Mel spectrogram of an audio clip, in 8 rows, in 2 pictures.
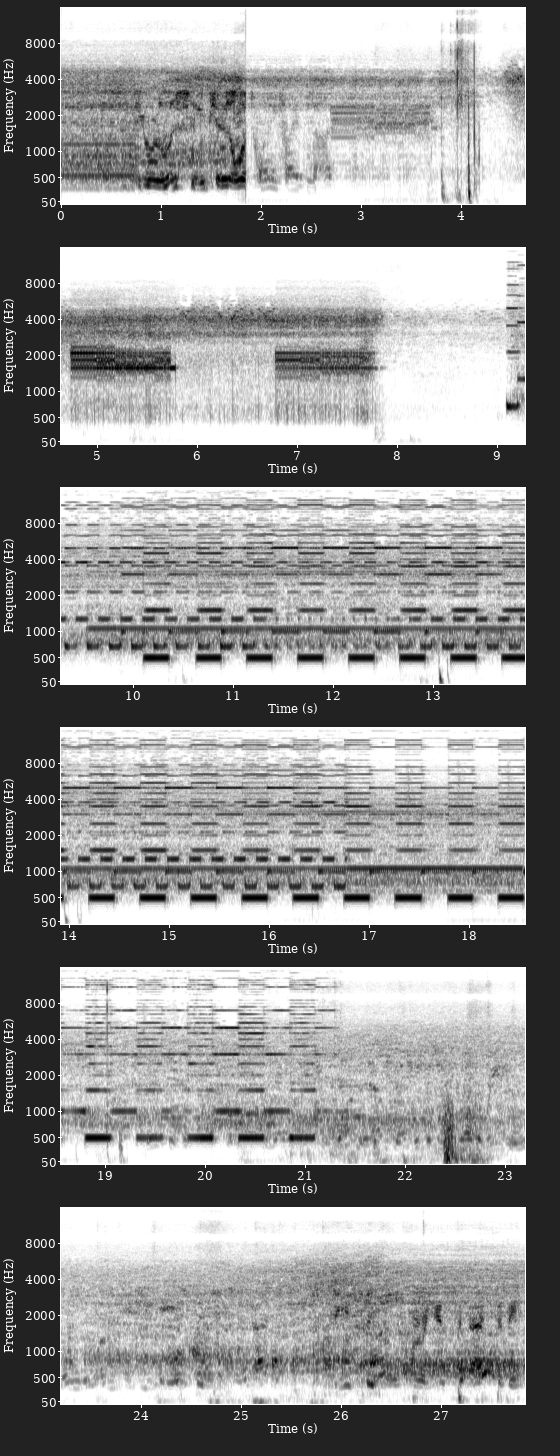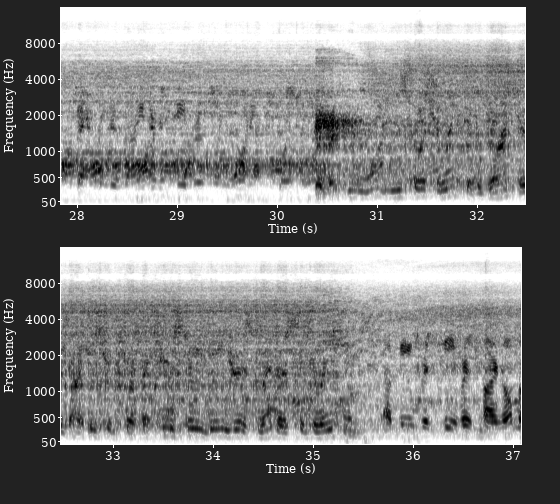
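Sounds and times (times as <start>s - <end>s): radio static: 0.4s - 8.2s, 10.3s - 37.0s
alert alarm beeping: 9.1s - 22.9s
screechy data bursts: 9.1s - 23.0s
steady warning tone: 9.1s - 37.0s.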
